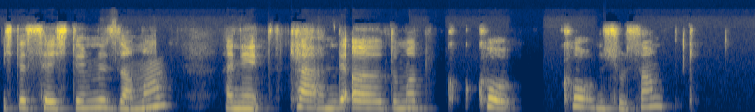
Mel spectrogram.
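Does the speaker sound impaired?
Yes: stuttering; stuttering since before choosing a career; stutters a lot at present; frequent sound and part-word repetitions, repeated initial syllables, filler sounds; here repeated sounds.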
